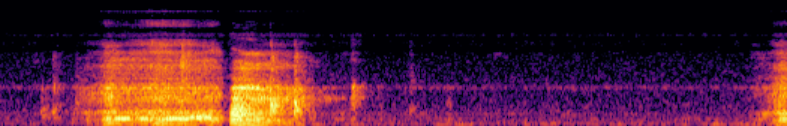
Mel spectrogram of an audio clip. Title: Baru pulang dari kede langsung mendengkur #Nandemanurung #cerita #lucu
